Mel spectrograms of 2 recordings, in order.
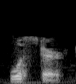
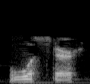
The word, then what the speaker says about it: Worcester: You've mispronounced it wrong a few times. It's Worcester. Very simply, Worcester.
